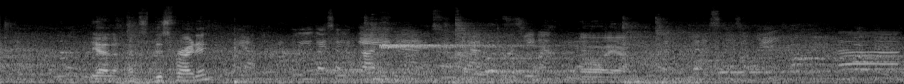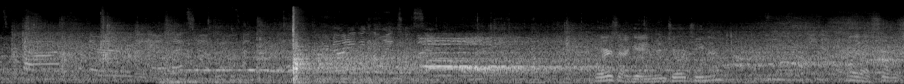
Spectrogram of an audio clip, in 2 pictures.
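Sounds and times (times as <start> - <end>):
voices in the stands: 0.0 - 18.0
sharp crack of hockey hit: 11.9 - 12.4.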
